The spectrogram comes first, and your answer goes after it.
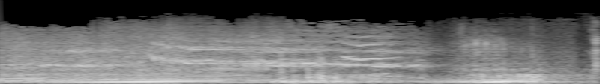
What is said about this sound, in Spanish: El DeLorean para. Retrocede unos metros.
